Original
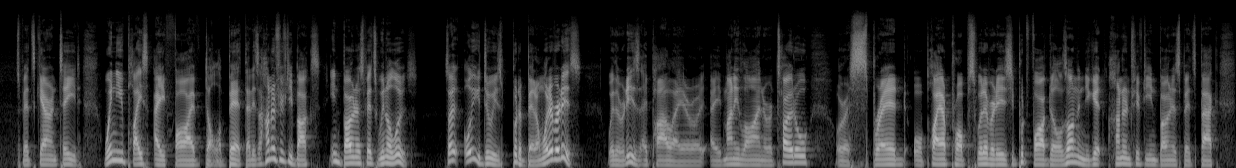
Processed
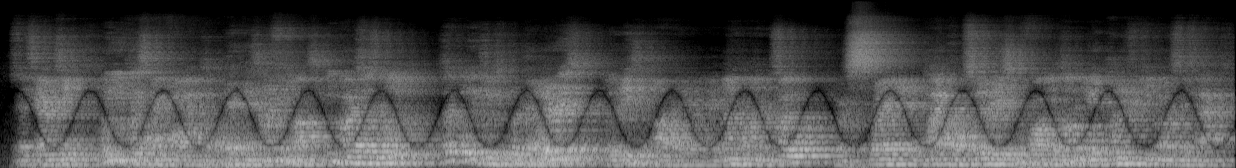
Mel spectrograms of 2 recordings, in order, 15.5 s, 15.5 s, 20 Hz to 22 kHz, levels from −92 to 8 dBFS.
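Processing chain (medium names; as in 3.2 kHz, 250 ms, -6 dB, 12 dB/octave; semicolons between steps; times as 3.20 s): phase randomisation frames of 200 ms; bass shelf 200 Hz +7 dB; feedback delay 151 ms, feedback 50%, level -5 dB; in parallel at -11.5 dB: saturation -30.5 dBFS, distortion -6 dB; on the sum: reverberation RT60 1.3 s, pre-delay 50 ms, DRR 5 dB; LFO notch sine 1.1 Hz 530–2400 Hz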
